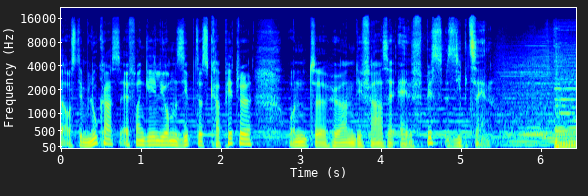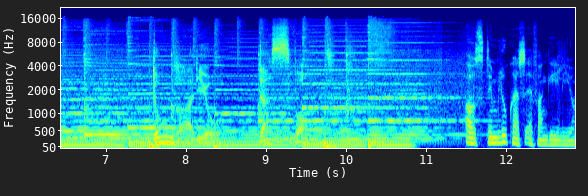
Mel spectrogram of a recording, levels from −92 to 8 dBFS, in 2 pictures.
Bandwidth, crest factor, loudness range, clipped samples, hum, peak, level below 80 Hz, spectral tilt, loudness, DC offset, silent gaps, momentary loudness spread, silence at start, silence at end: 17 kHz; 18 dB; 3 LU; under 0.1%; none; -16 dBFS; -44 dBFS; -4.5 dB/octave; -34 LUFS; under 0.1%; none; 9 LU; 0 s; 0 s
